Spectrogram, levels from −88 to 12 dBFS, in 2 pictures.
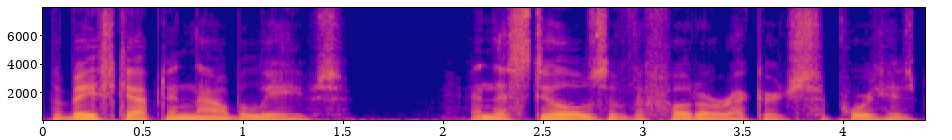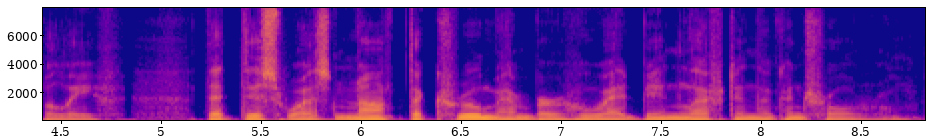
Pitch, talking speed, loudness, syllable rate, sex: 95 Hz, 195 wpm, -18 LUFS, 5.0 syllables/s, male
